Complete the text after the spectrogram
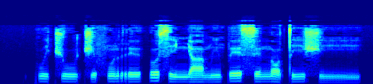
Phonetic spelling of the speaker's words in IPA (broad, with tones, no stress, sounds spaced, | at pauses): kʷ i˨ t͡ʃ uː˨ t͡ʃ ɪ˨ f ũ˦ r ɪ˦ | ʊ˦ s i˨ ɲ aː˨ m ĩ˨ p e˦ s ɪ˦ n ɔ˨ t i˦ ʃ iː˨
